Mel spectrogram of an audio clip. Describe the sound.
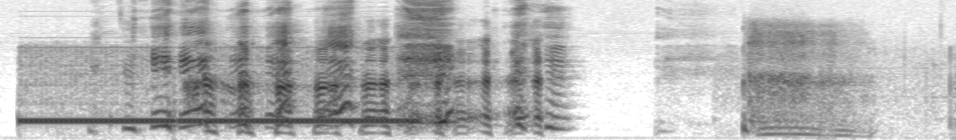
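A steady telephone tone sounds on an outgoing call to a support line, with a voice laughing over it. After a short pause, a person starts talking.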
